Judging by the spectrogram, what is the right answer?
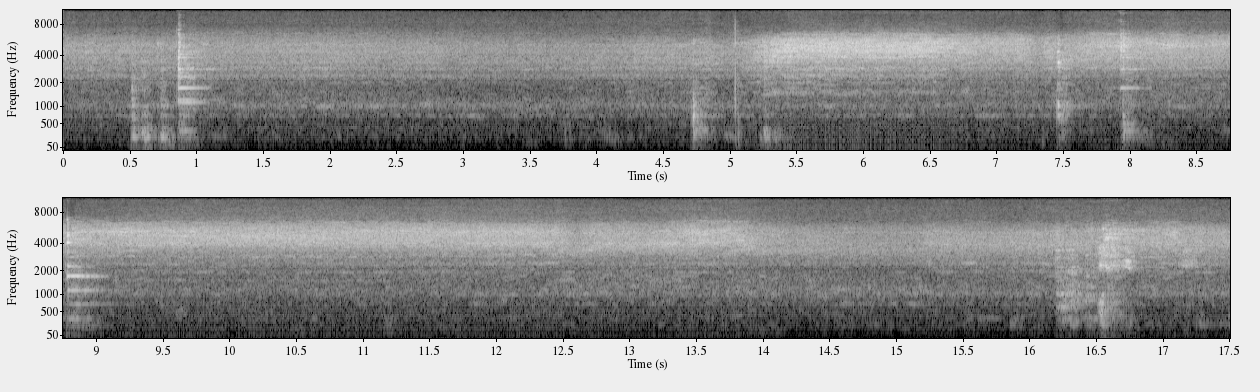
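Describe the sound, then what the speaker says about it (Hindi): Onions frying gently in a pan for a Shinwari-style khara masala qeema, a soft steady sizzle and hiss with occasional stirring scrapes and clinks throughout, no voices. "प्याज को आपको इतना भूनना है तो बस वो वाइट जो है वो नरम हो जाए"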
